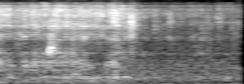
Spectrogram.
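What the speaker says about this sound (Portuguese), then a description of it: "a gente coloca a água" Water pouring into a container, set up for household storage with glass jars spaced apart; a steady, close splashing rush that fades after the first second, with no talk.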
